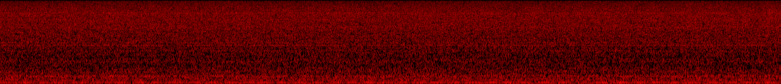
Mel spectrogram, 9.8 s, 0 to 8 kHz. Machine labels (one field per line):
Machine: fan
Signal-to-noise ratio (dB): -6 dB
